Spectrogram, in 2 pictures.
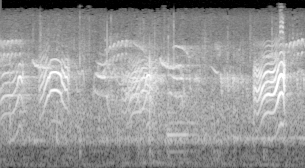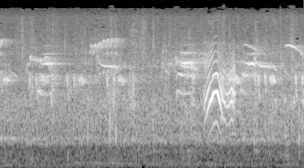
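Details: White-fronted bee-eaters calling in Kenya: loud nasal, harmonic, downward-arched squawks at intervals, the strongest near the middle, over a soft background of chatter.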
